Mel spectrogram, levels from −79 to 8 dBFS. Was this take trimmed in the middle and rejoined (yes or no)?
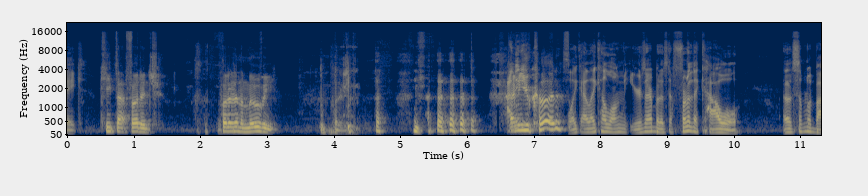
yes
